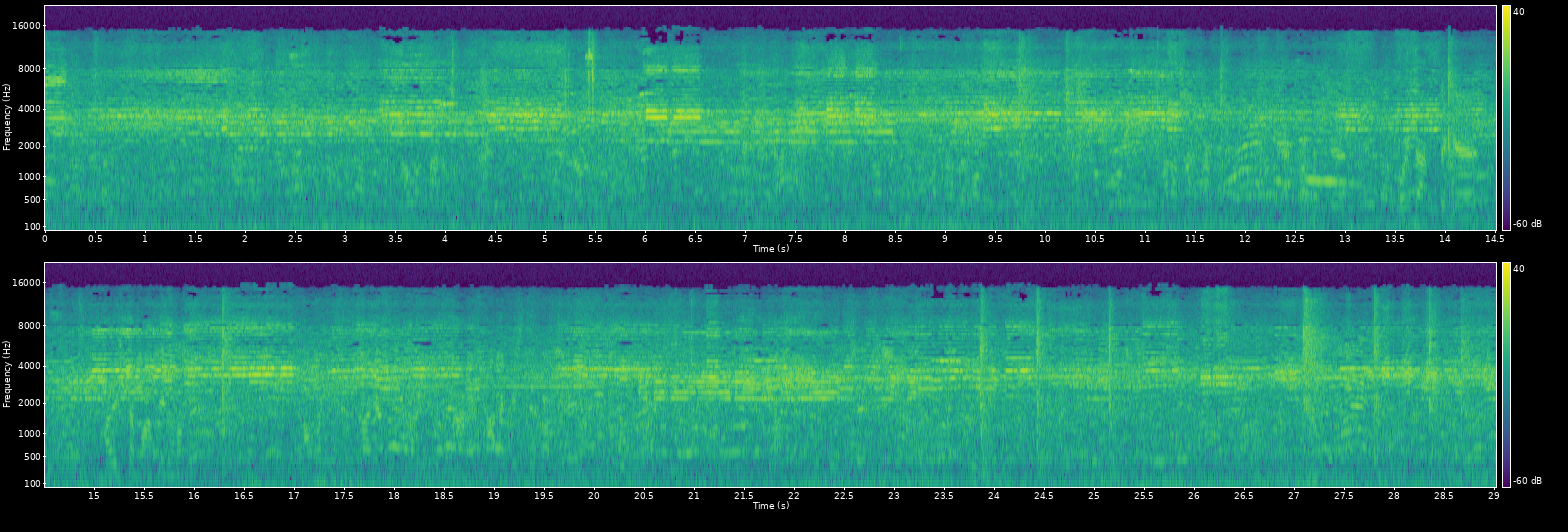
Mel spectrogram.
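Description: Vehicle horns honk now and then.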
